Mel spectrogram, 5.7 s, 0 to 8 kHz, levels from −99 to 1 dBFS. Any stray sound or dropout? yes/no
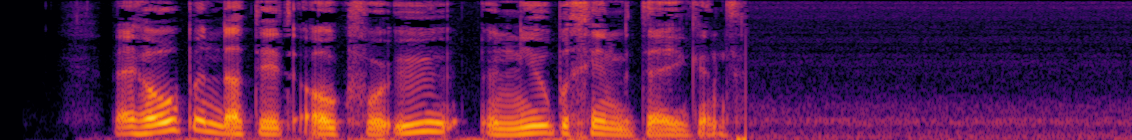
no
